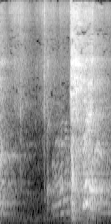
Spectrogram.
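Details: Cough from a person reporting a persistent cough, frequent nausea, a hard stomach and breathing trouble, recorded during a hands-on treatment session: a soft throaty sound, then one loud, harsh cough burst.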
